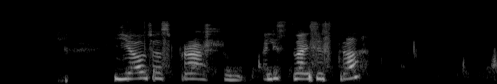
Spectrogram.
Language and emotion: Russian, neutral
